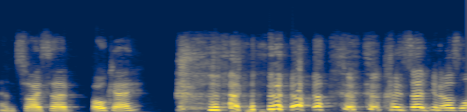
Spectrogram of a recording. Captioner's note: laughs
